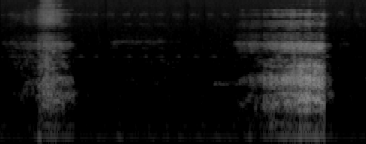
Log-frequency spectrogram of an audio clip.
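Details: Two rough snoring breaths, one short and one longer rattling, in a calm room from a sweating, unwell person sleeping after a massage; snoring.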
